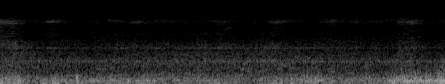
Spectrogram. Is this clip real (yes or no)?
no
